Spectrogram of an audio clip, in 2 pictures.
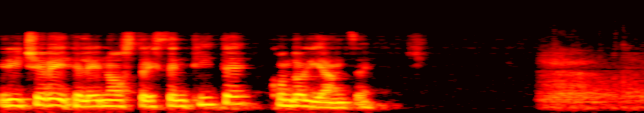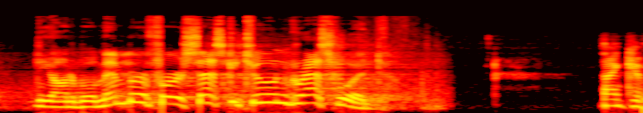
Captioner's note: speaking Alternate Language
